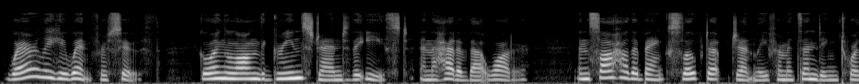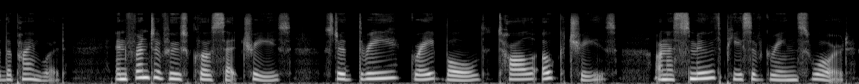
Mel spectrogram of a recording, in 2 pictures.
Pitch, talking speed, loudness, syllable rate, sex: 235 Hz, 190 wpm, -17 LUFS, 4.5 syllables/s, female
